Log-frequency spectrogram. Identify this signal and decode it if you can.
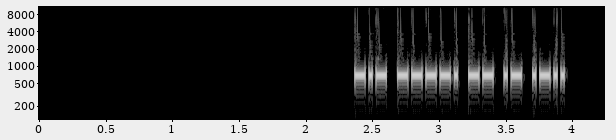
Morse code, heard as a keyed tone, about 42 wpm, 700 Hz. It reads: K9MAL
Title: USA Call Signs - 5 Characters - Repeated 3x - 45wpm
